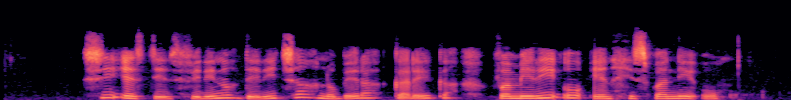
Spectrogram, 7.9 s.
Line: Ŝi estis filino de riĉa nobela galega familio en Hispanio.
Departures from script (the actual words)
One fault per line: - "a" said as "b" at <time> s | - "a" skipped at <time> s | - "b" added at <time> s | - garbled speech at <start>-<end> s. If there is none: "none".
none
